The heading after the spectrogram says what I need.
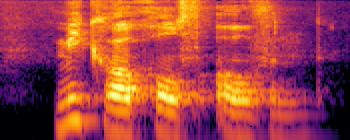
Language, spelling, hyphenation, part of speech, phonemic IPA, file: Dutch, microgolfoven, mi‧cro‧golf‧oven, noun, /ˈmi.kroː.ɣɔlfˌoː.və(n)/, Nl-microgolfoven.ogg
- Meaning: microwave oven, a fast heating device with mainly culinary use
